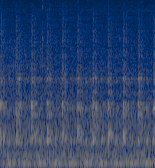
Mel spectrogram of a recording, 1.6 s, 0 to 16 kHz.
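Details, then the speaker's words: 2004 Jaguar S-Type petrol engine at idle: uneven stumbling pulse around six or seven beats a second with some shaking, a misfire to be fixed by replacing spark plugs and coil packs. "okay I wanted you to hear the misfire a little bit of misfire there shaking a little bit so"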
